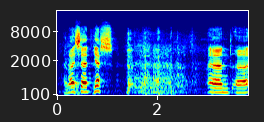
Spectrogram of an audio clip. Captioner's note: audience laughs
